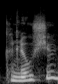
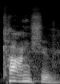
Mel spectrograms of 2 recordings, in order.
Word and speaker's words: Khonshu: Khonshu? Do you pronounce the K? Khonshu.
